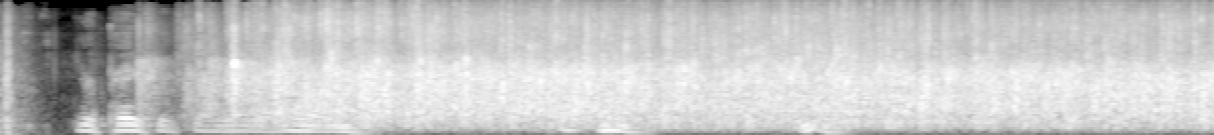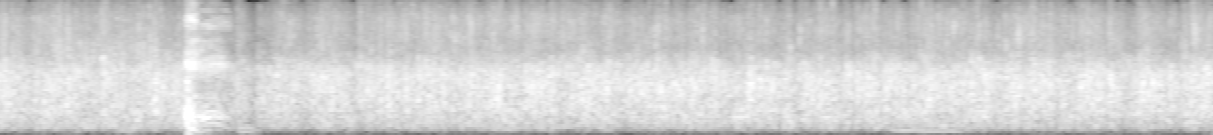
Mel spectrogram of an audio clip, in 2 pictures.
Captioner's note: applause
